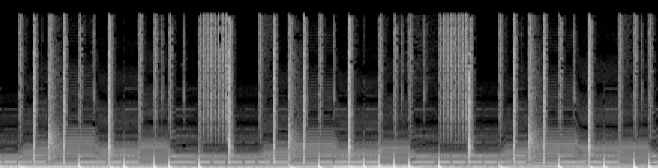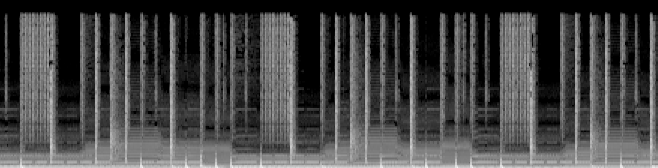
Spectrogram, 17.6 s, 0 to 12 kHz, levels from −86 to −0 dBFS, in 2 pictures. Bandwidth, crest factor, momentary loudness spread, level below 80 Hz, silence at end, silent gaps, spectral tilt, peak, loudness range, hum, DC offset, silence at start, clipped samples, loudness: 11.5 kHz; 16 dB; 5 LU; -22 dBFS; 0 s; none; -4.5 dB/octave; 0 dBFS; 1 LU; none; under 0.1%; 0 s; under 0.1%; -19 LUFS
